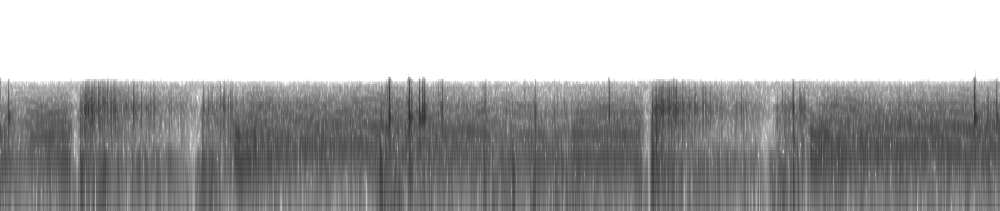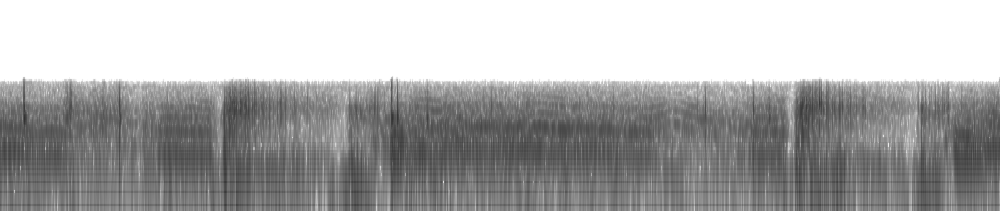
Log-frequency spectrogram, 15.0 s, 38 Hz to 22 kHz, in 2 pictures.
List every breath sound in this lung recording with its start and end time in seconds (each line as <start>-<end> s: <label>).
0.00-0.48 s: wheeze
0.48-1.37 s: inhalation
0.48-1.37 s: crackles
1.56-4.83 s: exhalation
1.56-4.83 s: wheeze
4.92-5.80 s: inhalation
4.92-5.80 s: crackles
5.86-9.14 s: exhalation
5.86-9.14 s: wheeze
9.17-10.05 s: inhalation
9.17-10.05 s: crackles
10.30-13.44 s: exhalation
10.30-13.44 s: wheeze
13.51-14.40 s: inhalation
13.51-14.40 s: crackles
